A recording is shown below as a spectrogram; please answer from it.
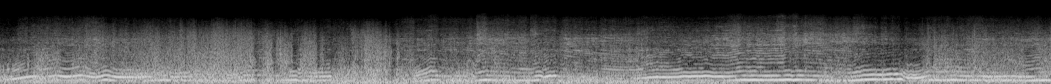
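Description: KTM 125SX single-cylinder two-stroke motocross engine run hard, its pitch climbing and falling again and again with throttle and gear changes. It holds its highest note for a couple of seconds late on, then drops sharply and climbs again.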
